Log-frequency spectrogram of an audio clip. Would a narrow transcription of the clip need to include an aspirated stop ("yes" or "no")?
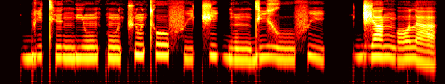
yes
